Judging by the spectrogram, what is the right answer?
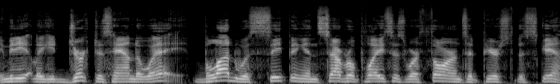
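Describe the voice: The clip features plain reading aloud.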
